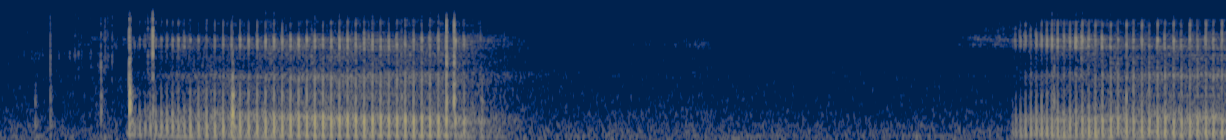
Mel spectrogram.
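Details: An English Bulldog snores at work in loud, rapid, rattling bursts with a quiet pause between breaths.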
